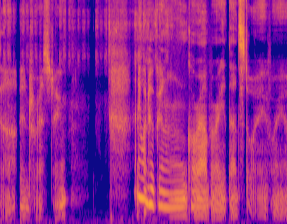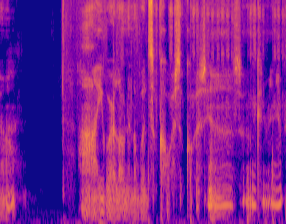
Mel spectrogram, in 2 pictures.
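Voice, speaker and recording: Woman playing a sly goblin interviewer, hushed husky fry, slow and low. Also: very animated, no room sound, full character voice. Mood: sly, whispery. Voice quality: gravelly whisper. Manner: refers to itself in the third person, sly and skeptical. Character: sly scheming goblin recruiter, self-important. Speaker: ASMR performer. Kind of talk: soft-spoken ASMR roleplay.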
